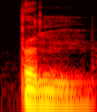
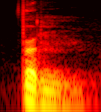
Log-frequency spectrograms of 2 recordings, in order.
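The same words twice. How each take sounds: First: The vowel is a short schwa and clipped. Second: The vowel is a short schwa and clipped.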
